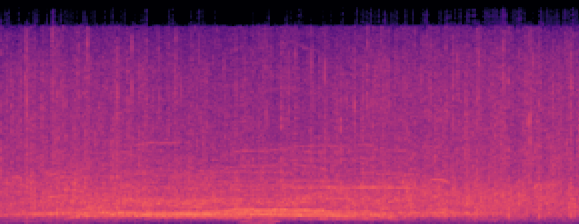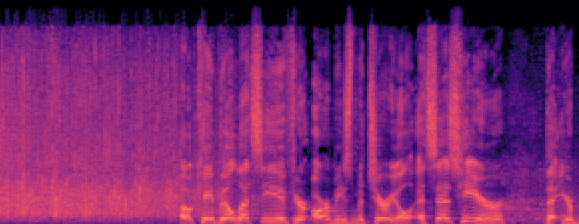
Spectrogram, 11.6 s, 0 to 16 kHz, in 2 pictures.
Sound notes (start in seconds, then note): 0.0 cheers and applause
